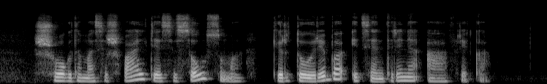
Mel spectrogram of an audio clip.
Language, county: Lithuanian, Panevėžys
